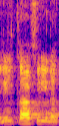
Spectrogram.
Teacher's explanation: للکافرین، کاف میں کھڑا زبر ہے ایک الف کے برابر کھینچیں گے۔ را کو باریک پڑھیں گے، یا مدہ ہے ایک الف کے برابر کھینچیں گے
